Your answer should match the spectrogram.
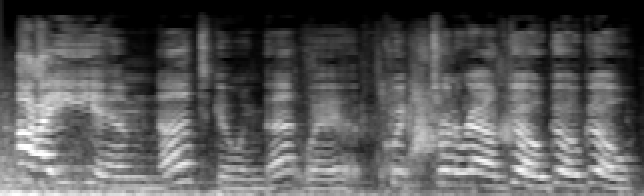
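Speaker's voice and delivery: loud, drawn-out refusal into urgent orders; urgent gamer panic. Real, not acted. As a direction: shout it while turning to flee. Fleeing danger in the game.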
